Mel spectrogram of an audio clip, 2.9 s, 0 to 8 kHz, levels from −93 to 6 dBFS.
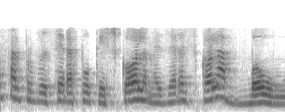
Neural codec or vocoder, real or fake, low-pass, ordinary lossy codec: none; real; 7.2 kHz; AAC, 16 kbps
